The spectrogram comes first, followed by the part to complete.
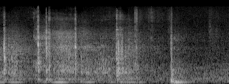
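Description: A handful of sharp clicks and knocks, about five in two seconds, as a home-built supercapacitor stack is taken apart by hand and its yellow plates are handled on a metal workbench.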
